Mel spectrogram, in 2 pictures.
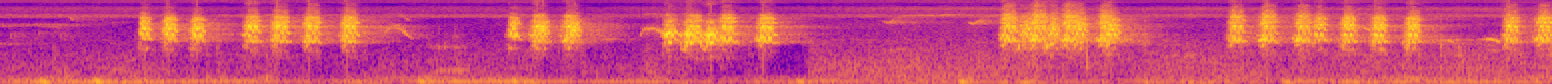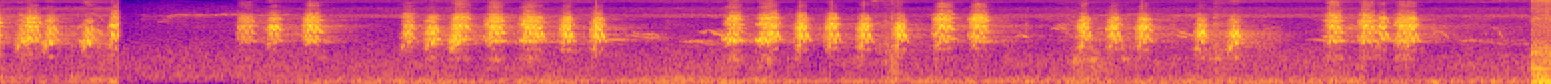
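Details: Crested myna, or Martinez bird, making repeated groups of fast, scratchy, rasping pulses. Each group lasts under a second and comes at fairly steady intervals. A faint low hum sits underneath.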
